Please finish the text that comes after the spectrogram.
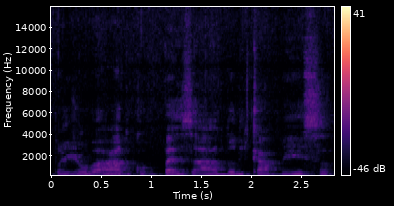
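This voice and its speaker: A troubled young husband pleads and prays in a low, tearful voice, played by a young man in an amateur church skit. The sound rings around a wooden hall. The camera is a long way off. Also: moderate pace, recorded from a distance, a little hiss or hum, natural voice. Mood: sick, gloomy. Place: wood-panelled hall, indoors. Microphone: far camera. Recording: echoey hall, picked up from afar.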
